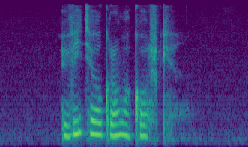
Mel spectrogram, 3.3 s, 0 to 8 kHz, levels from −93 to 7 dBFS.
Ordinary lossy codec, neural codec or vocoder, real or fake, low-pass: MP3, 64 kbps; vocoder, 22.05 kHz, 80 mel bands, HiFi-GAN; fake; 7.2 kHz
